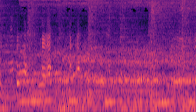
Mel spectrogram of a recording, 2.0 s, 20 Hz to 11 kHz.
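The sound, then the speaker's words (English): Tires squeal from a modified 600-horsepower race car as it burns rubber. The loud, sustained screech has a strong tonal whine, and heavy engine roar runs underneath for the whole two seconds. “And boy, can they burn that rubber. When I entered this beautiful modified car, 600 horsepower, I feel like the happiest girl.”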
